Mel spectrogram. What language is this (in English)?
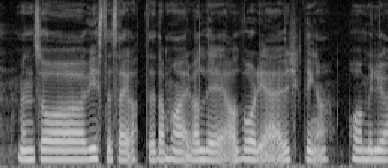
Norwegian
